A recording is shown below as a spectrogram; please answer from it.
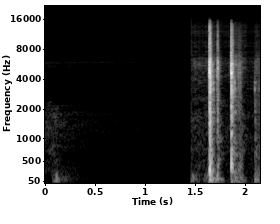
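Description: Computer keyboard keys clicking as a few letters are typed: a quick run of sharp taps starting about a second and a half in.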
